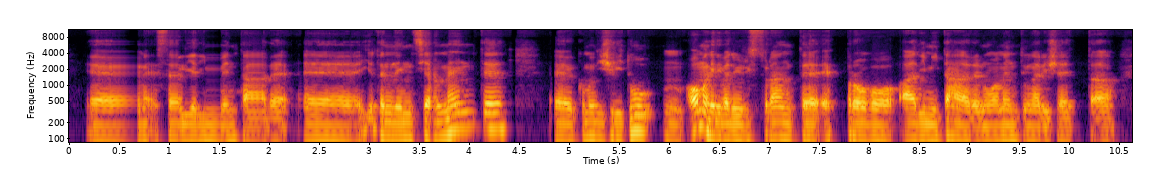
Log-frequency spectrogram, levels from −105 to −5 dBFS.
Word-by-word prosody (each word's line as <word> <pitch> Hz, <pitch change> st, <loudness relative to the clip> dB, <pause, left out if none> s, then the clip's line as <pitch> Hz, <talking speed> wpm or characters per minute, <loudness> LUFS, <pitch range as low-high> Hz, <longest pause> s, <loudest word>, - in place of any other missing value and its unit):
ehm, 85 Hz, +1 st, -2 dB
stare 95 Hz, -1 st, -3 dB
lì 95 Hz, 0 st, -4 dB
ad 90 Hz, -, -3 dB
inventare. 85 Hz, -2 st, -3 dB
Ehm, 90 Hz, -2 st, -2 dB
io -, -, -6 dB
tendenzialmente, 140 Hz, +11 st, +1 dB, 0.4 s
uhm, 95 Hz, -2 st, +1 dB
come 105 Hz, 0 st, -3 dB
dicevi 100 Hz, 0 st, -4 dB
tu, 135 Hz, +5 st, -1 dB
mhmm, 95 Hz, -5 st, -10 dB
o -, -, +8 dB
magari 105 Hz, -, +5 dB
vado 95 Hz, -1 st, +3 dB
in 95 Hz, -, +2 dB
ristorante, 95 Hz, +1 st, 0 dB
e -, -, -2 dB
provo 90 Hz, -2 st, +3 dB
ad 95 Hz, 0 st, +3 dB
imitare 90 Hz, -2 st, +1 dB
nuovamente 85 Hz, 0 st, -2 dB
una 85 Hz, -1 st, -1 dB
ricetta, 80 Hz, 0 st, -3 dB
90 Hz, 140 wpm, -22 LUFS, 85-100 Hz, 0.4 s, o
